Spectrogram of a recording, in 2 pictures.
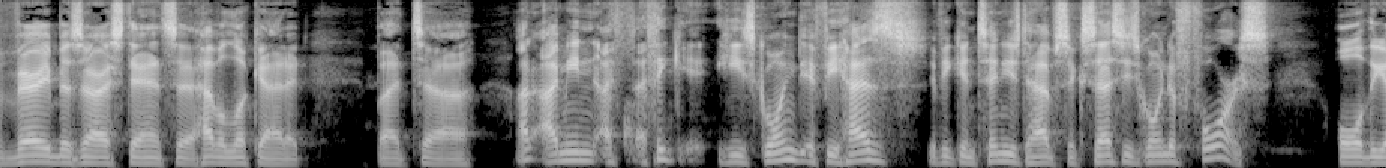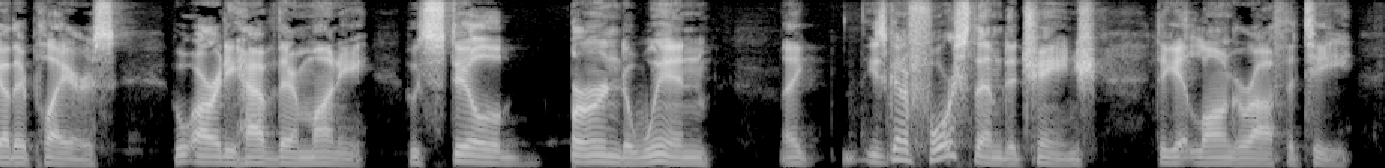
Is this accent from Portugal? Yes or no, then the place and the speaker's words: no; Canada; as a Canadian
